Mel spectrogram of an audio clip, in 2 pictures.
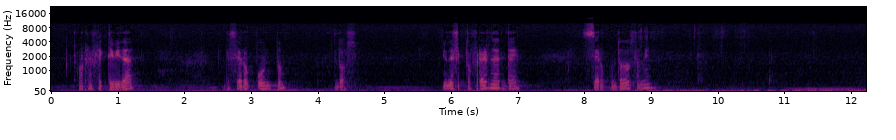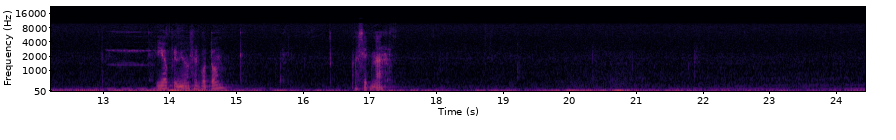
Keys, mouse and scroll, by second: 6.7 click, 7.5 click, 10.0 click, 11.8 Tab, 12.6 Tab, 15.2 click, 17.8 click, 18.6 Tab, 19.6 z, 20.7-24.4 typing.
